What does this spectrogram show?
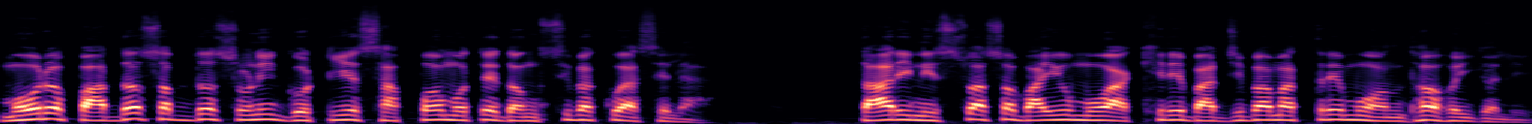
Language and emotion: Odia, neutral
